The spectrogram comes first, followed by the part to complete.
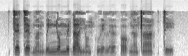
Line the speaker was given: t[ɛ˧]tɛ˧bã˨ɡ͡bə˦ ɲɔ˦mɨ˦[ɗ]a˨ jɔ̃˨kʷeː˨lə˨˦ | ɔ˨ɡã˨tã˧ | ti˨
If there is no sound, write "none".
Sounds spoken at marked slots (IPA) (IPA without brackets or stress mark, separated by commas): ɛ˧, ɗ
